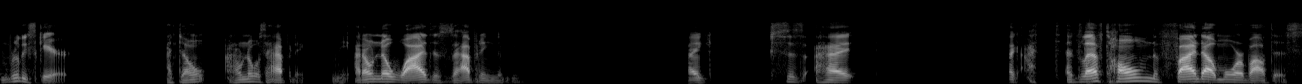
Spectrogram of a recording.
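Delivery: really soft, gentle, soft-edged voice. Narrating a scene to listeners and voicing a character, really soft. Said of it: "and then she like really soft".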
